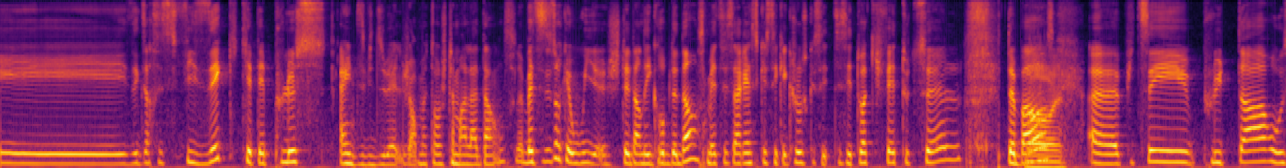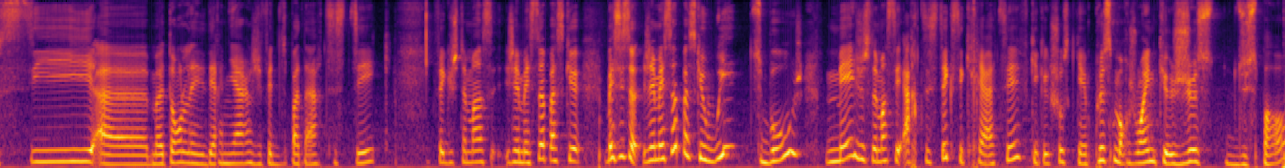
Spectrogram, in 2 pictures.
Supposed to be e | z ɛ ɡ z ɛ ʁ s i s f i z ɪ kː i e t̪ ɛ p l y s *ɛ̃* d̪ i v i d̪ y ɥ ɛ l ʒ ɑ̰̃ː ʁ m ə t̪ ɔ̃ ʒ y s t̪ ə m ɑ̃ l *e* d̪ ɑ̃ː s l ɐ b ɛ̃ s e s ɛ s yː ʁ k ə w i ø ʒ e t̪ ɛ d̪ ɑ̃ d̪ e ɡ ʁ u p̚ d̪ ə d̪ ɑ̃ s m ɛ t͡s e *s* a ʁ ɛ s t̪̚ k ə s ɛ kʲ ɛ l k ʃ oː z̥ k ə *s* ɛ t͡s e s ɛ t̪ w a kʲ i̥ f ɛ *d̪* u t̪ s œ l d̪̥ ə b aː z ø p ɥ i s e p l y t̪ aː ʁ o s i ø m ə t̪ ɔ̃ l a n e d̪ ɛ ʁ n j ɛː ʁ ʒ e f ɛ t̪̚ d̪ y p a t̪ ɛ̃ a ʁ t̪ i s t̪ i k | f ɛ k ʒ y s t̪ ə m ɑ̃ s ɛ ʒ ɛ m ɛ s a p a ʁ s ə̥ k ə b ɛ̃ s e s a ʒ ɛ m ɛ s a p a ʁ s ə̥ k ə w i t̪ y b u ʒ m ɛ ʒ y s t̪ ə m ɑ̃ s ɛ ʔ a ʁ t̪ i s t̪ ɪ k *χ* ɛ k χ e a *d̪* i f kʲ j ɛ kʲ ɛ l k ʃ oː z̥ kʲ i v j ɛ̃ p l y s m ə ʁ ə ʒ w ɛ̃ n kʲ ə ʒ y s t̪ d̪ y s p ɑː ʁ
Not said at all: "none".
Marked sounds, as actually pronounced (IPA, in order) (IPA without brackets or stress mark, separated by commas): ɛ̃, a, s, s, t̪, s, t̪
